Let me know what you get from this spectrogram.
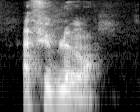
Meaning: attire; apparel
- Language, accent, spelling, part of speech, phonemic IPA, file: French, France, affublement, noun, /a.fy.blə.mɑ̃/, LL-Q150 (fra)-affublement.wav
